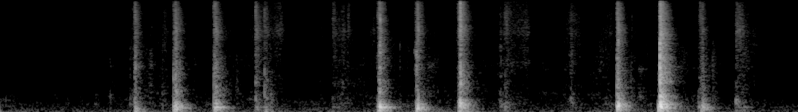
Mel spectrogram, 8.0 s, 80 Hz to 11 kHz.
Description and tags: Running On Wood
This is the sound of someone running softly on a wooden floor. Recorded with Zoom H6 Stereo Microphone. Recorded with Nvidia High Definition Audio Drivers.
OWI, Running, Running-on-Wood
